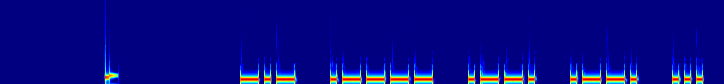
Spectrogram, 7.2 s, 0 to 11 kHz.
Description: Morse code, heard as a keyed tone, about 20 wpm, spaced as for 15 wpm, 700 Hz. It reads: K1PPS
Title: 219 Lesson 35g - Number 0 - Call Signs 20wpm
